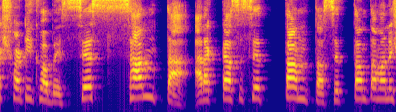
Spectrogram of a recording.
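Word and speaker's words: sessanta: বলবো 60 এটাকে আমরা ইতালিতে বলবো সেসান্তা সেসান্তা উচ্চারণটা সঠিক হবে সেসান্তা আরেকটা আছে সেতান্তা সেতান্তা মানে 70 আর সেসান্তা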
